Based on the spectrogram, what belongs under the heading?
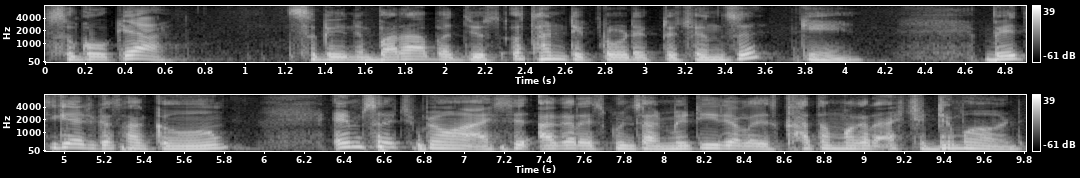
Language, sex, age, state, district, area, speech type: Kashmiri, male, 45-60, Jammu and Kashmir, Srinagar, urban, spontaneous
